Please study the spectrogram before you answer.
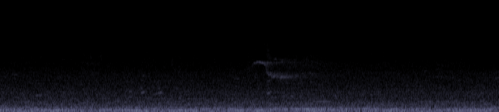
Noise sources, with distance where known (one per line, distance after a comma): unidentified human voice, far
